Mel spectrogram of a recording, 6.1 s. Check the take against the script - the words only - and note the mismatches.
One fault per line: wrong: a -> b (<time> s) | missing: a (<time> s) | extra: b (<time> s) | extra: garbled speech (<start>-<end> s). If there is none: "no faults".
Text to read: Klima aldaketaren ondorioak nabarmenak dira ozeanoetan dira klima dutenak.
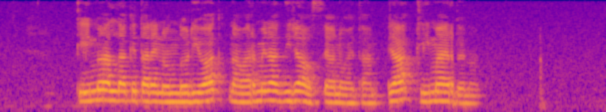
no faults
